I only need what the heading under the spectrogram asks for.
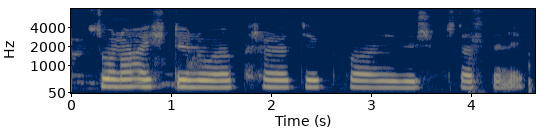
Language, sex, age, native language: Icelandic, male, 12, Icelandic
